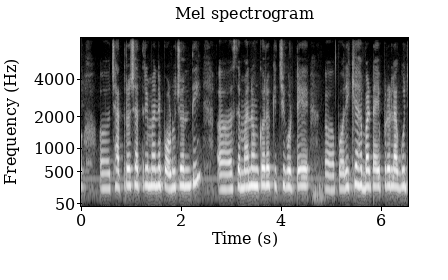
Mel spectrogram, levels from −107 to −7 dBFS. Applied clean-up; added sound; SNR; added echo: none; none; none; none.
